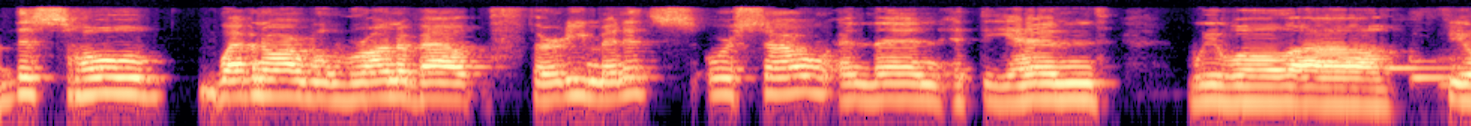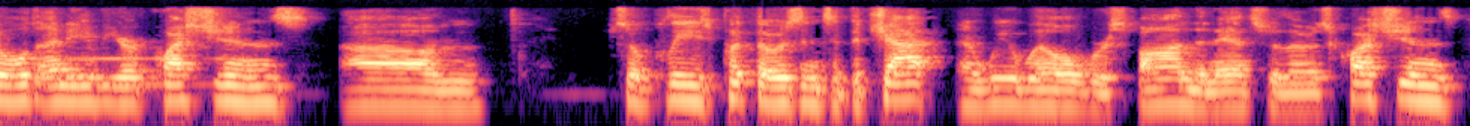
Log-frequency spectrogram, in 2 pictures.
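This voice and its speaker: A man's voice: fairly high pitch, measured pace, darkish tone, lo-fi sound. A man hosting and introducing a webinar in a casual way, with many fillers. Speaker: webinar host.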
